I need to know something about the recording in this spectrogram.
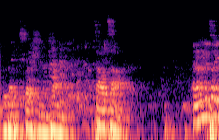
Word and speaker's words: Cao Cao: I'm Cao Cao, Chinese pronunciation Cao Cao.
